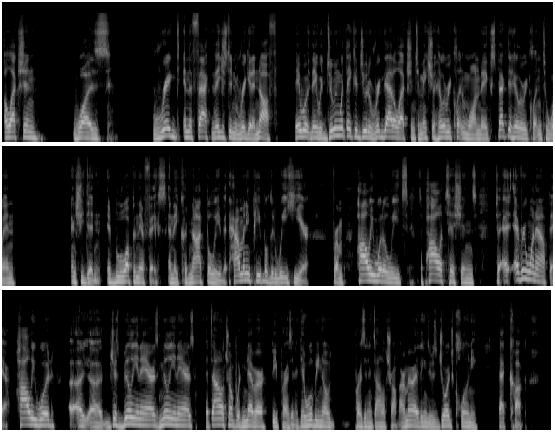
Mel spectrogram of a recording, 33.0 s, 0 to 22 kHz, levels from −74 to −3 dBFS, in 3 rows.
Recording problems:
none

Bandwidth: 15 kHz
